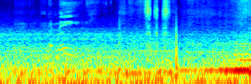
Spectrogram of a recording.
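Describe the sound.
A car being driven: a steady low engine and road rumble with a brief scrape, swelling louder near the end, while a voice is heard over it.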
